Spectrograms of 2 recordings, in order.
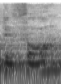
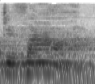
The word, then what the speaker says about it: devour: This is pronounced ah, just like your ah, okay? Ah. So, this is not pronounced devour, but devour, okay?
